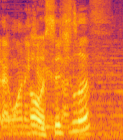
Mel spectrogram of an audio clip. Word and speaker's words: Sigilyph: want to hear your Sigilyph? Sigilyph? Okay, so that's how I pronounce it as well, but I have heard Sigilyph as well, so yeah, I heard that too.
